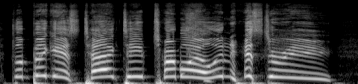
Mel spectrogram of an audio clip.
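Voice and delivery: high, loud, slow, booming wrestling-announcer hype style.

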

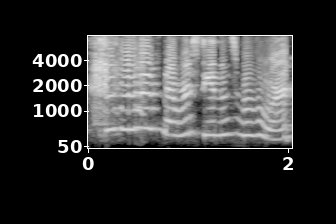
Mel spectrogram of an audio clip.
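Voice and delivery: very high, teary, tearful crying voice. Reacting to something seen on Facebook for the first time, kind of crying. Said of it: "I'm really kind of crying".

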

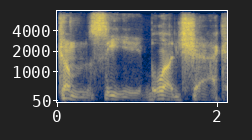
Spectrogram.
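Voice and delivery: deep, slow vintage exploitation-trailer announcer voiceover. Describing 60s exploitation-film commercial voiceovers: 60s commercial announcer voice. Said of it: "the incredible art of the 60s commercial voiceover... a guy who sounds like this".

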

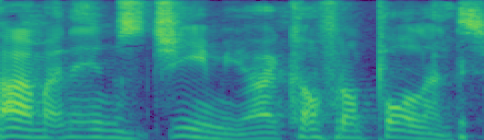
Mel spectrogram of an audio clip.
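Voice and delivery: put-on dodgy Eastern European accent. Imitating how one spoke in first year at university: imitating a typical Eastern European accent. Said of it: "I spoke like typical Eastern European".

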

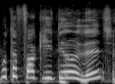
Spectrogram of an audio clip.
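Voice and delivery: play-acted shrill, very high, sudden shout. Retelling how the tech lead shouted when the cabinets shook: imitating a shout. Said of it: "he shouted out".

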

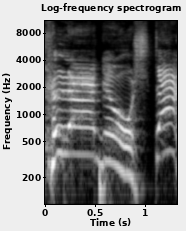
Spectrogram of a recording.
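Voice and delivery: put-on Scottish accent. Voicing a trapped character named Clargo: Scottish-ish accent for Clargo. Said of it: "that was, like, Scottish or something".

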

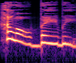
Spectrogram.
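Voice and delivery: very high little talking-toy voice. Imitating a little toy belonging to a son: imitating a child's toy voice. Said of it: "that's a little toy my son has".

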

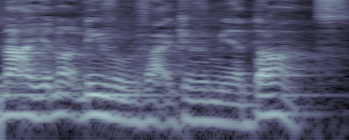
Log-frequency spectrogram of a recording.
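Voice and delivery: ordinary talk, nothing marked

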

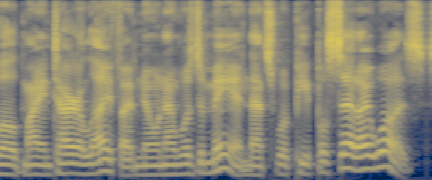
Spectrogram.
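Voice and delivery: ordinary delivery

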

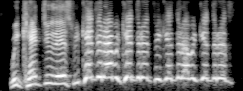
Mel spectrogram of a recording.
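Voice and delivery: high mock imitation voice.

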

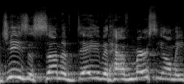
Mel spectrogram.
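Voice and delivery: mock shouting. Retelling a scene where someone keeps crying out to jesus, retelling a shout. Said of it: "they rebuke".

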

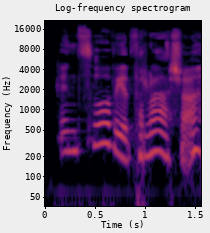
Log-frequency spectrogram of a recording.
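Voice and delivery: quick put-on Russian accent. Introducing a podcast story set in Soviet Russia, in a Russian accent. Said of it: "Was that an accent?".

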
